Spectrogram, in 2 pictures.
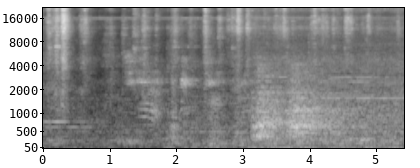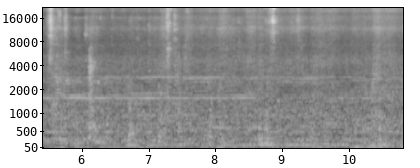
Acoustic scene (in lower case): elevator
